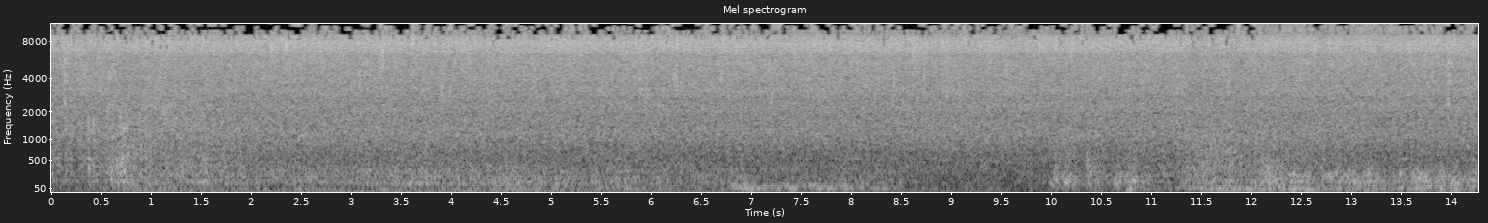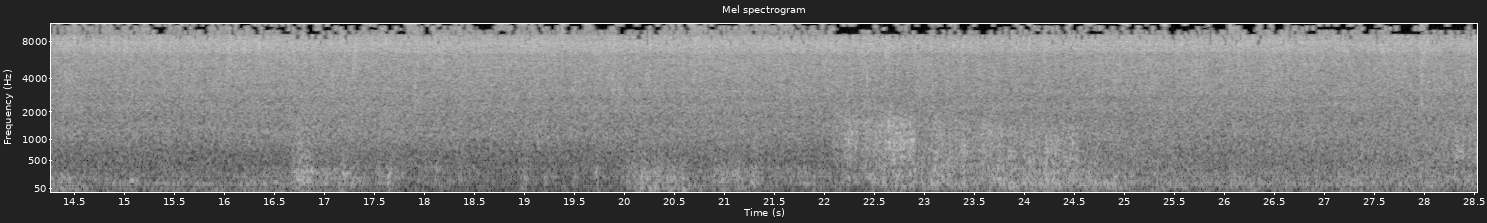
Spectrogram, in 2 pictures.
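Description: Thunderstorm: steady heavy rain with low rolling thunder that swells several times, the strongest peal about three-quarters of the way through.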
